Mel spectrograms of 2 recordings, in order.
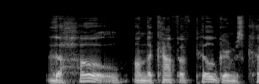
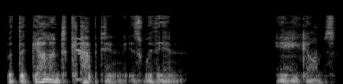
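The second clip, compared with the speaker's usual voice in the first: soft hushed aside; whispering; 4 semitones lower, 8 dB quieter than usual. Acted. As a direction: keep it hushed, he's coming. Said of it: "whispered Alain".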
